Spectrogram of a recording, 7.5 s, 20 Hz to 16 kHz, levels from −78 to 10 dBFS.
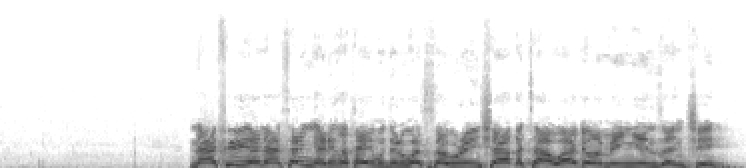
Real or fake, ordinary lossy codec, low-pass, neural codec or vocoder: real; AAC, 48 kbps; 14.4 kHz; none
